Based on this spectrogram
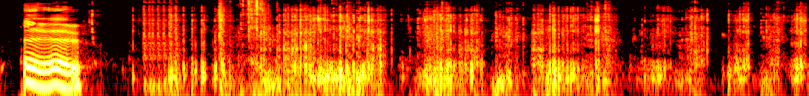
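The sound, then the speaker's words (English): Loud crunching as someone chews on uncooked ramen noodles, a dense run of irregular brittle snaps lasting several seconds after a brief vocal sound at the start. “This is going to be crunchy.”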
